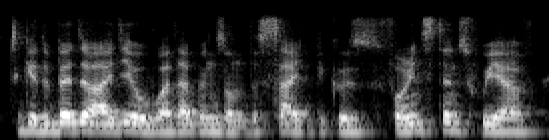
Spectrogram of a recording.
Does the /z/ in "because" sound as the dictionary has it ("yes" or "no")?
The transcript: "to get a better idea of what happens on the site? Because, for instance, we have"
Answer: yes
